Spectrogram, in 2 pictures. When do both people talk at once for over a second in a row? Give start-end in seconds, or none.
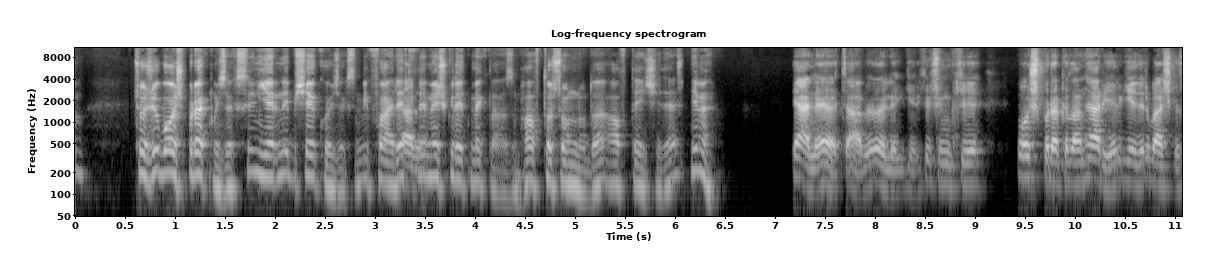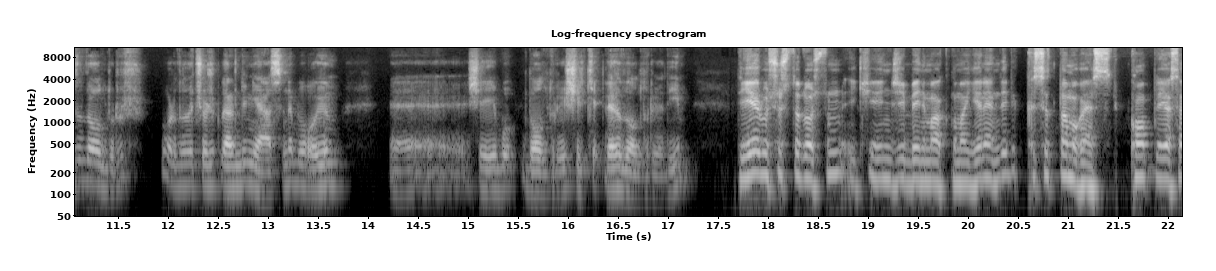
none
